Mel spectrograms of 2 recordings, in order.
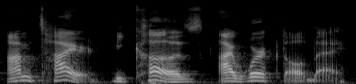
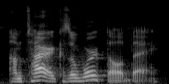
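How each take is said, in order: First: 'Because' is said in full. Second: 'Because' is shortened to 'cuz'. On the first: "instead of saying" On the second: "because gets shortened down to cuz"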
